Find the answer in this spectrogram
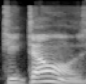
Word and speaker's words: Tetons: Yeah, the Grand Tetons. Yeah, that's French for titties. And that was a French explorer that named that range the Grand Tetons. That's how it's pronounced in French, the Grand Tetons.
